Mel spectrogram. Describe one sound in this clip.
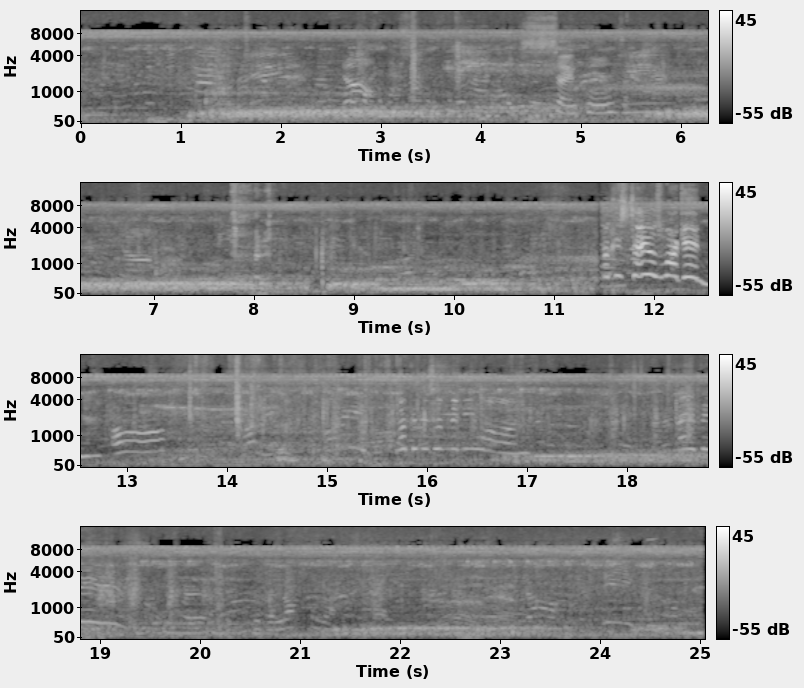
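A dinosaur model growls with a deep, drawn-out rumble, again and again.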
